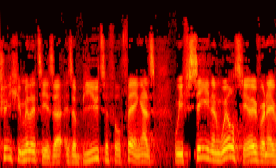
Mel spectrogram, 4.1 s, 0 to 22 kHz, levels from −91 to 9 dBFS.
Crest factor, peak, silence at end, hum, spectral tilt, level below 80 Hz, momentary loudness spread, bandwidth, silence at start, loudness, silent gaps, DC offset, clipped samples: 18 dB; -10 dBFS; 0 s; none; -2.5 dB/octave; -68 dBFS; 8 LU; 15.5 kHz; 0 s; -26 LUFS; none; under 0.1%; under 0.1%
